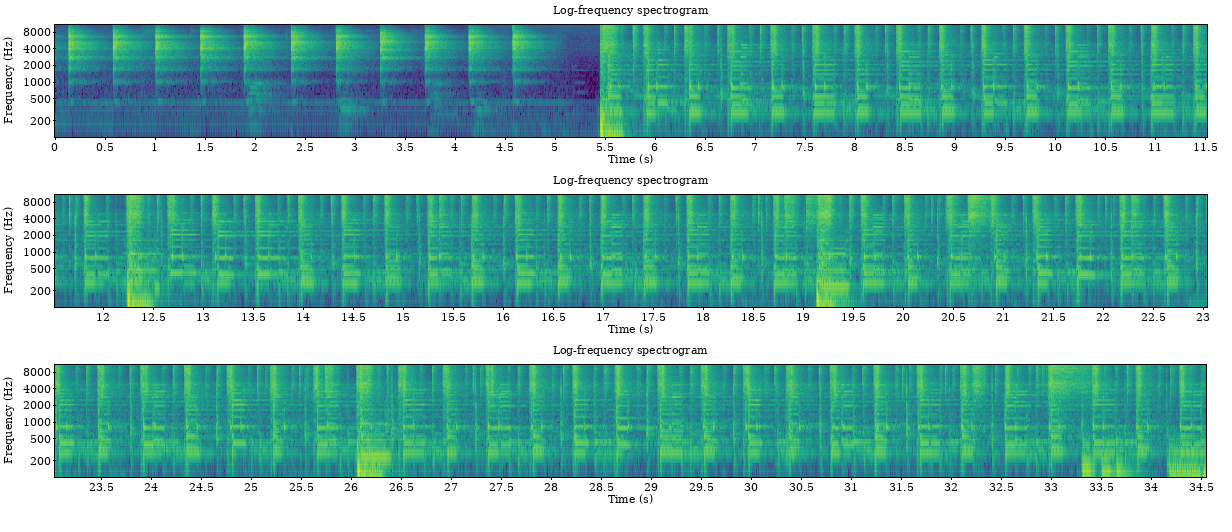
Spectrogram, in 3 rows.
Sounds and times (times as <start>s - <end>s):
Music: 0.0s - 34.5s.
